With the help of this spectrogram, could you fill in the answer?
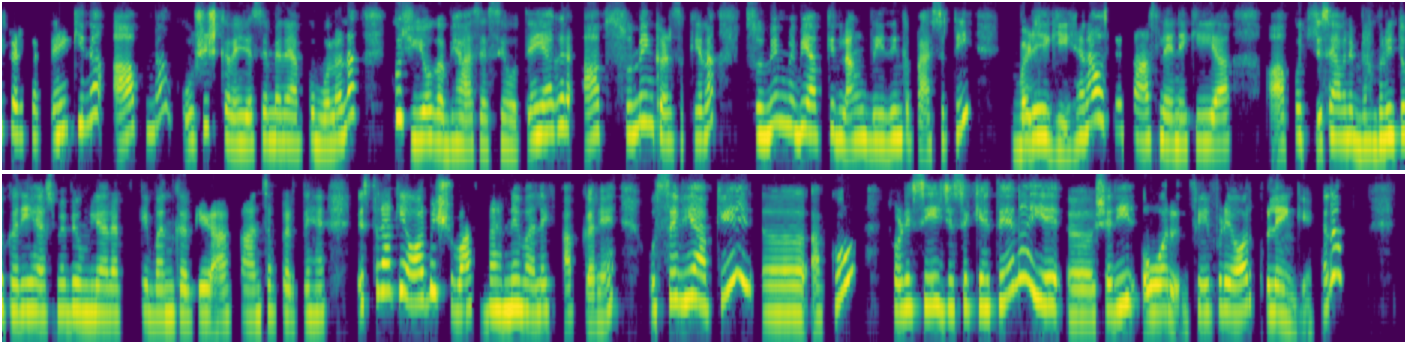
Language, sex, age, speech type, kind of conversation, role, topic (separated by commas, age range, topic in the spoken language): Hindi, female, 40-44, conversation, advice, advisor, मैं यात्रा की चिंता और अनिश्चितता को कैसे कम करूँ?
